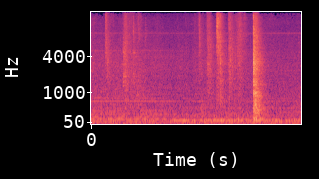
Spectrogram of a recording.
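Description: Light knocks and handling noise of a cut metal chassis tube being set against a car's front end, with one sharp, louder knock a little past three seconds in, over a steady low hum.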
